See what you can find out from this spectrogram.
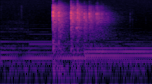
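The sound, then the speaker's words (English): A twenty-sided die being rolled: a sudden clatter of a few quick, bright clicks as it tumbles, fading into a short rattle over a faint, steady tonal background. “here I'm gonna roll this twenty-sided die.”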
